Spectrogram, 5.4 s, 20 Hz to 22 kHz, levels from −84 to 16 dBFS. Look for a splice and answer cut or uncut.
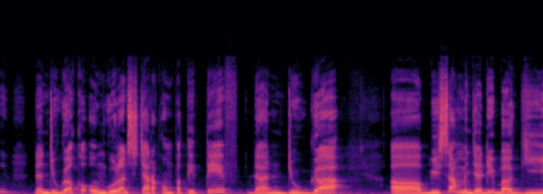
uncut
